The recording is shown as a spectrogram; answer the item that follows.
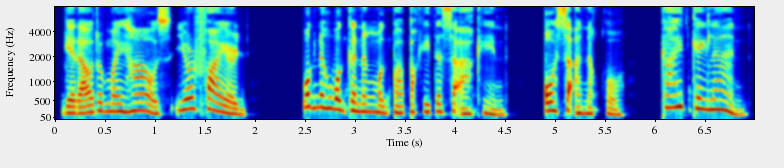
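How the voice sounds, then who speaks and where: A woman's voice: mid-range voice, very animated, normal speed, a little mellow, no room sound, clean studio sound, pitched above the performer's own voice, close to an everyday voice. A woman voicing a furious, cold, commanding rich father with a stern, accusing manner in a narrated story.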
